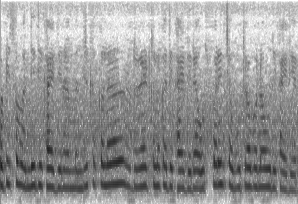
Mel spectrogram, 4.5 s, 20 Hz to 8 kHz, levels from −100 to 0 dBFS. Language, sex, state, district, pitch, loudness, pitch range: Hindi, female, Bihar, Begusarai, 280 Hz, -20 LUFS, 260-300 Hz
